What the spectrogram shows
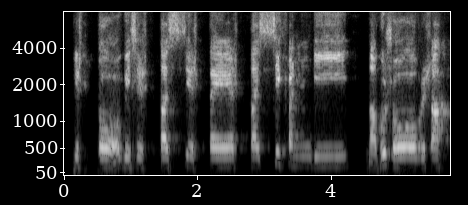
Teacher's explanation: ഇവിടെ രണ്ടു വരിയും കൂടി വരുന്ന സമയത്ത് ഇഷ്ടോ വിശിഷ്ട ശിഷ്ടേഷ്ടശിഖണ്ഡി എന്ന് വരും. അവിടെയും ആ വിസർഗം ശ് എന്നായിട്ട് ശിഖണ്ഡി ശിഖണ്ഡി എന്ന് വരും.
